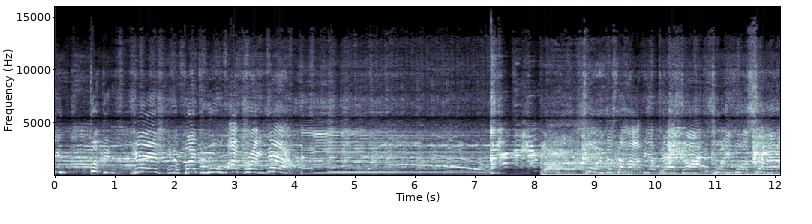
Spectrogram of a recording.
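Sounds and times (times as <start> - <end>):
crowd noise: 0.0 - 12.0
long descending whoop: 4.1 - 7.3.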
